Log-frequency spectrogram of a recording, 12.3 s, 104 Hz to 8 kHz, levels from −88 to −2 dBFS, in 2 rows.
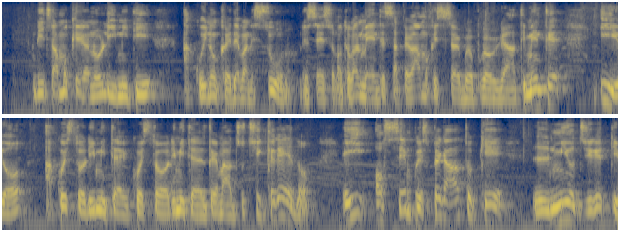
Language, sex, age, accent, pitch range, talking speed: Italian, male, 30-49, native, 95-115 Hz, 185 wpm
